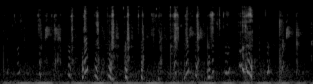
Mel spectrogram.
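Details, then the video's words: Female pet African grey parrot, happy and wanting affection, giving a run of soft whimpering calls: short descending slurred notes with harmonics, repeated roughly every half second, with some brief clicks and a low indoor hum. "African grey parrot Nikki makes this cute sound when she is happy and wants love"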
